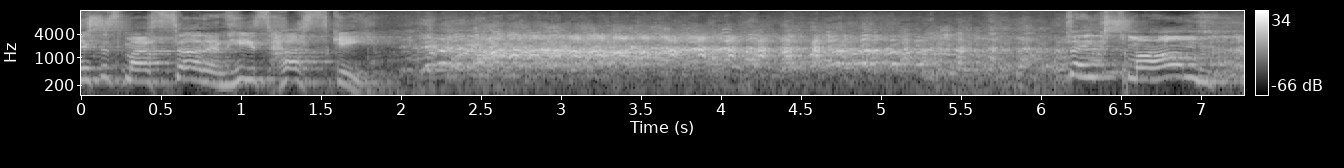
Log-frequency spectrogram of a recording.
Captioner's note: audience laughing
